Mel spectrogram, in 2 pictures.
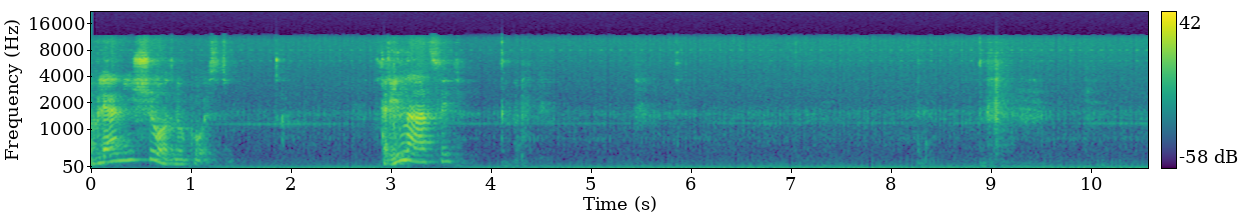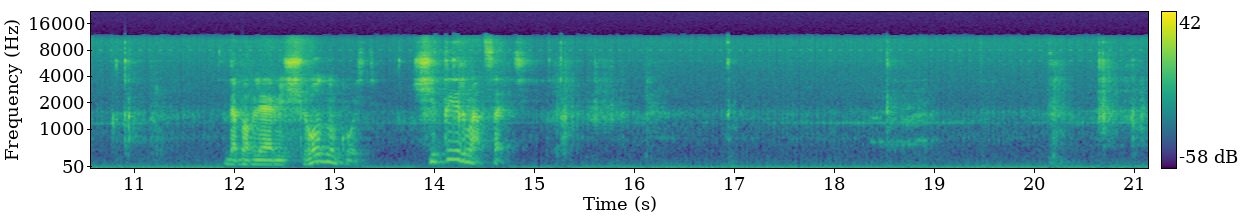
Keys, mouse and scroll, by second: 1.2-2.4 drag, 2.8 click, 3.9 Tab, 6.8 BackSpace, 8.0 KP_3, 8.7 Tab, 14.3 click, 16.7 Tab.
